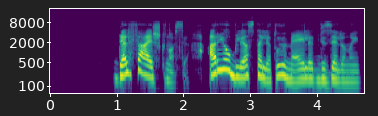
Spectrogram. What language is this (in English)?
Lithuanian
